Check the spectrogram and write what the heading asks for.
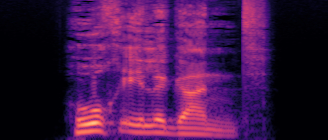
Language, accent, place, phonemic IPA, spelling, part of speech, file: German, Germany, Berlin, /ˈhoːχʔeleˌɡant/, hochelegant, adjective, De-hochelegant.ogg
- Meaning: highly elegant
